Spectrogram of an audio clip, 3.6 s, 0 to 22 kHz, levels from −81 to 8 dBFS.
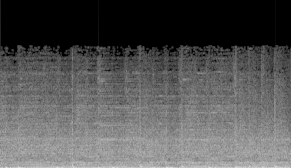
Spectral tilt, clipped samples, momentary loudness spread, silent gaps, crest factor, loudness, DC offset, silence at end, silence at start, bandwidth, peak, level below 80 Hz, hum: -4 dB/octave; under 0.1%; 1 LU; none; 10 dB; -11 LUFS; under 0.1%; 0 s; 0 s; 16.5 kHz; 0 dBFS; -16 dBFS; none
